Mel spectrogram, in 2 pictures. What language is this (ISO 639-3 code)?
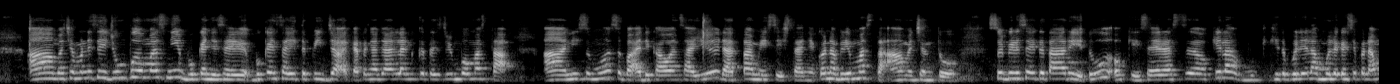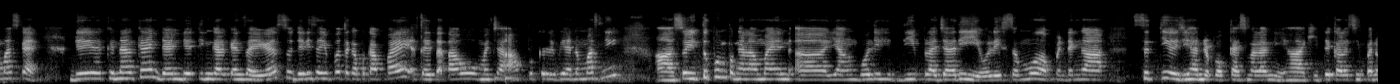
msa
